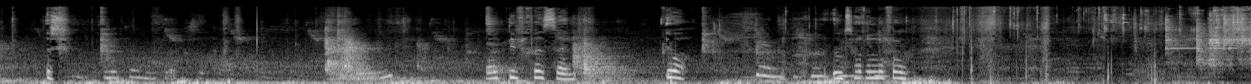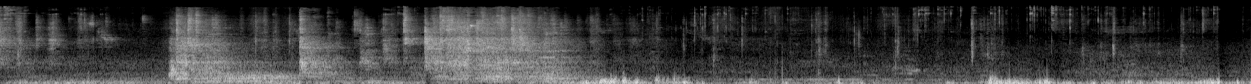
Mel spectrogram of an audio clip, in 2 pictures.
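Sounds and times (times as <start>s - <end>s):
metal gate rattling: 0.0s - 1.3s, 3.0s - 9.0s, 10.0s - 23.2s
keys jangling: 9.5s - 13.7s, 18.7s - 24.8s.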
